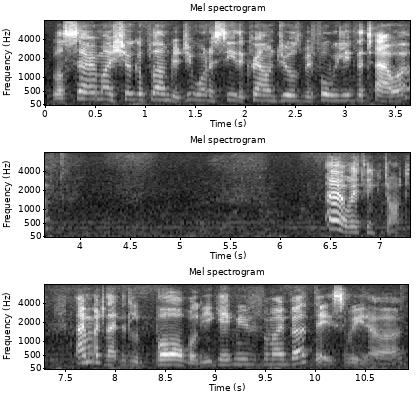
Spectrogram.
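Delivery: storybook sweethearts in light character voices; lilting, lightly acted endearments; doting tourist couple. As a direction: play affectionate sightseers. Voices tour characters in dialogue.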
